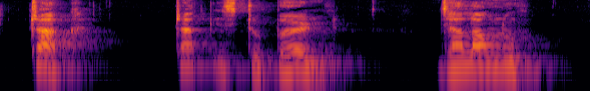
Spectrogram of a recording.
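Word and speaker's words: སྲེག: And then sa rata sa dengpo se ga sek. Actually we have to read it as sek. Sa rata sa dengpo se ga sek. But in spoken Tibetan we pronounce it as trak.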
